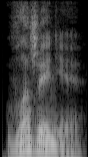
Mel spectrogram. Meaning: 1. enclosure (something enclosed) 2. attachment (file sent along with an email) 3. investment
- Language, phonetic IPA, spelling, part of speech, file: Russian, [vɫɐˈʐɛnʲɪje], вложение, noun, Ru-вложение.ogg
